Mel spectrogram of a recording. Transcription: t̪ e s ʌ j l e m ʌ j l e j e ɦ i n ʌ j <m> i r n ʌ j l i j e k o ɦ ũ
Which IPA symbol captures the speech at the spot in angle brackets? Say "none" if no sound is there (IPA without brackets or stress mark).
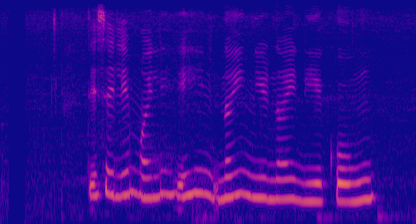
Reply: n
